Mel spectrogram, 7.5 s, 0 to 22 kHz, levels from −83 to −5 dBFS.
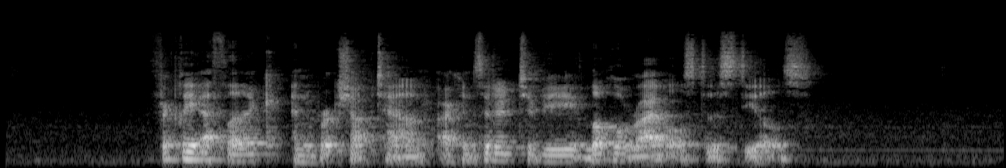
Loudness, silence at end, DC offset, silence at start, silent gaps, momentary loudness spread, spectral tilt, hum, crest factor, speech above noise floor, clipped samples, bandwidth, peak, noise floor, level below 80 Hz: -30 LUFS; 1.45 s; under 0.1%; 1.15 s; none; 10 LU; -5 dB/octave; none; 20 dB; 35 dB; under 0.1%; 11 kHz; -10 dBFS; -65 dBFS; -66 dBFS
